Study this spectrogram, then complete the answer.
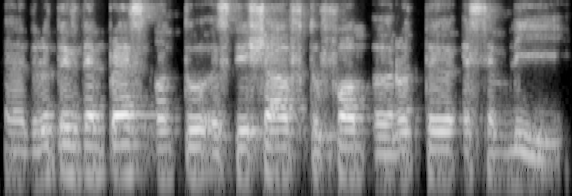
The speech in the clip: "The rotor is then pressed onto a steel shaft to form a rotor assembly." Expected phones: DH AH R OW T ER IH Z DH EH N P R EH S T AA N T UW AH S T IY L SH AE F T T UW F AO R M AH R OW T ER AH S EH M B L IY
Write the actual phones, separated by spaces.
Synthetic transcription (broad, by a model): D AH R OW T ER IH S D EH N P R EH S AA N T UW AH S T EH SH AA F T T UW F AO M AH R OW T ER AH S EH M B L IY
